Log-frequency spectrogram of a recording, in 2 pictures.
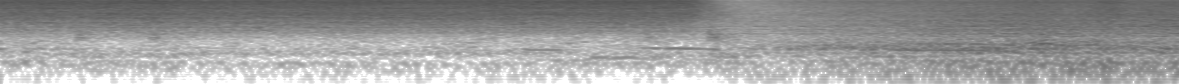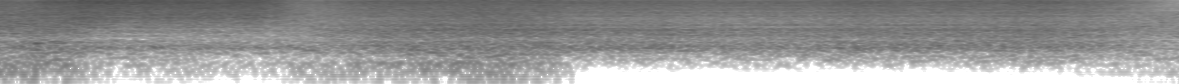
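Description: Steam locomotives hissing off steam in a loud, steady hiss. It dips briefly about three and a half seconds in and swells to a louder gush around six to seven seconds in.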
